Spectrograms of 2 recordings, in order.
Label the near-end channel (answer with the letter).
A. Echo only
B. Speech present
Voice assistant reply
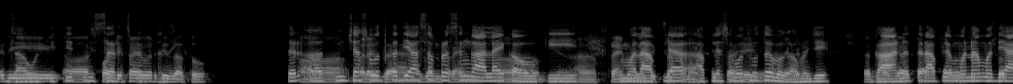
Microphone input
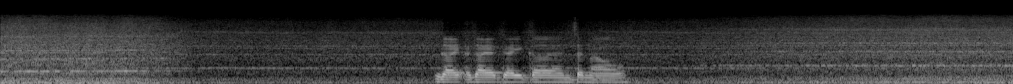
B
